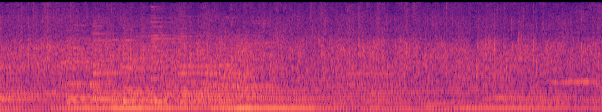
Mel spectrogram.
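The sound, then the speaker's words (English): A standing church audience claps their hands for Jesus in sustained, dense applause, a steady loud wash of overlapping claps with a faint sustained musical tone underneath. “Give Jesus a hand clap for sending us the very best”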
